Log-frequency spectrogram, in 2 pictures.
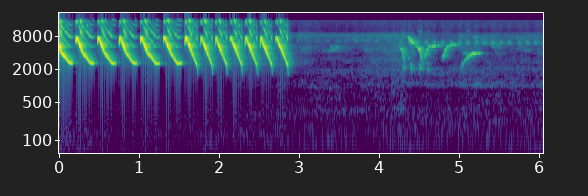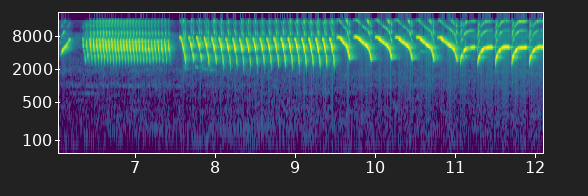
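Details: Waterslager canary training song: rapid series of steep, descending whistled sweeps, a short lull with faint notes, then a dense buzzy rolled trill before the falling sweeps return.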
